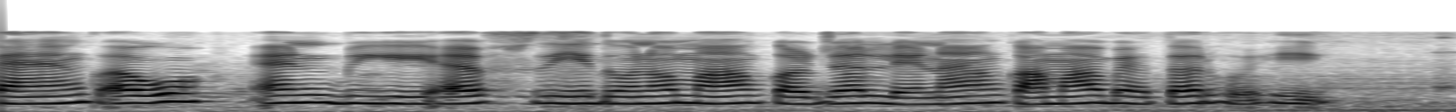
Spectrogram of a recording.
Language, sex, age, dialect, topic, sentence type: Chhattisgarhi, female, 18-24, Central, banking, question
